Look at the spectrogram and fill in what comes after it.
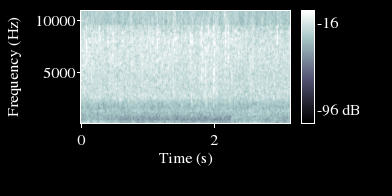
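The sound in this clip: Steady rain falls as a faint, even hiss of drops with a soft low rumble beneath, unchanging throughout and with no voices.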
